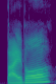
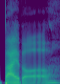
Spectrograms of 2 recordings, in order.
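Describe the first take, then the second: First: Said in the usual way. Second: "Bible." dropped very low; deadpan low "Bible." echo; low deadpan repeat. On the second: Shown as a demonstration. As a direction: echo "Bible." deep with a rise.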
